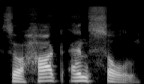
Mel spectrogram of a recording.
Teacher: when it is in between two words, it should be always n rather than and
